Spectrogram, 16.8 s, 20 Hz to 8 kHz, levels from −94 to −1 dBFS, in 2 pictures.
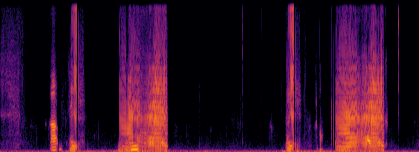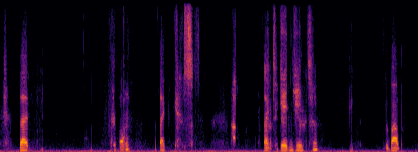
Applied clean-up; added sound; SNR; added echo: neural diffusion model UNIVERSE++.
